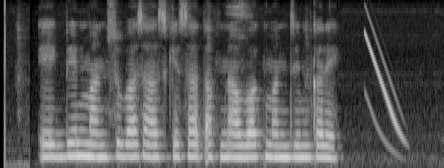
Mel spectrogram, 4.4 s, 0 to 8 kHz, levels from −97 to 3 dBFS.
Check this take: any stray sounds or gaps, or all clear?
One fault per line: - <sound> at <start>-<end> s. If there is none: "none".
- chirp at 3.6-4.1 s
